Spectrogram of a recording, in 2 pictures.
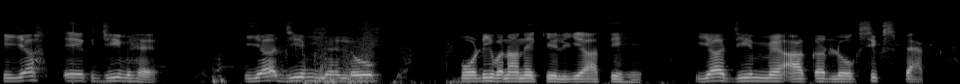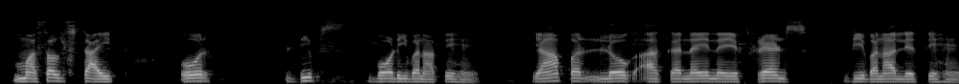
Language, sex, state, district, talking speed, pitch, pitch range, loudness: Hindi, male, Bihar, Jahanabad, 120 wpm, 140 Hz, 130-150 Hz, -30 LUFS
